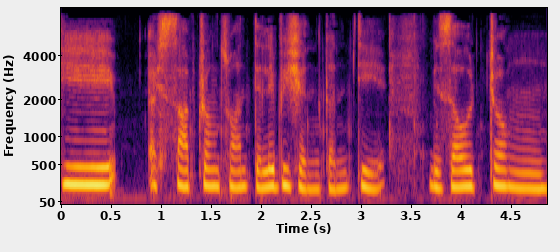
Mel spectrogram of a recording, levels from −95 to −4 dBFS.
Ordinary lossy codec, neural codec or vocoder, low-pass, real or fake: MP3, 48 kbps; none; 7.2 kHz; real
